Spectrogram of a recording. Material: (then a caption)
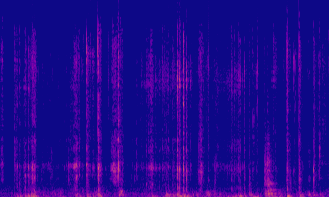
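Soap. A metal utility knife blade shaves the edge of a solid white oval bar of dry soap, giving a run of short, crisp scraping and crunching strokes with a soft low thud under each cut. Dry, crumbly flakes break away with a bright, gritty crackle.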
